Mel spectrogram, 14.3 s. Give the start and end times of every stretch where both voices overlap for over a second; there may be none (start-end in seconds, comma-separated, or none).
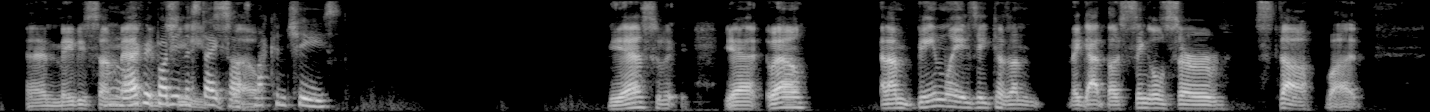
1.0-2.6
